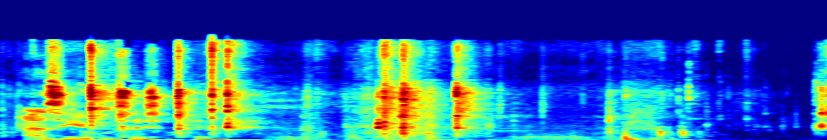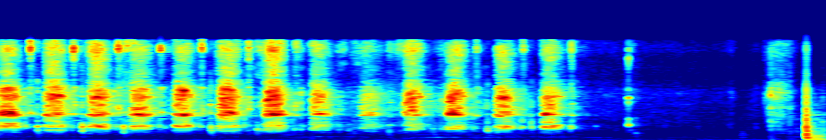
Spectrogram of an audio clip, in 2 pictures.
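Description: Objects clatter and knock as they are handled.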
